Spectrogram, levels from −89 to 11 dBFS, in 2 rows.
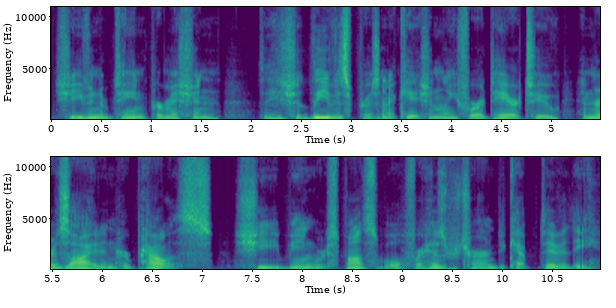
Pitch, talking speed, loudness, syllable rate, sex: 90 Hz, 160 wpm, -20 LUFS, 5.0 syllables/s, male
